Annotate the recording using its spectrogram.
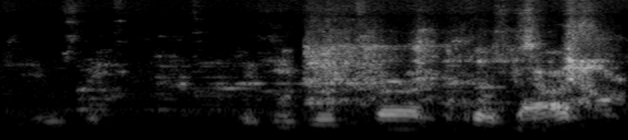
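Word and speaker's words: Churban: They tend to use the Hebrew term korban, usually pronounced the Ashkenazic Yiddish pronunciation korban, which ties the Holocaust to the great destruction of the temples in Jerusalem in ancient times.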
